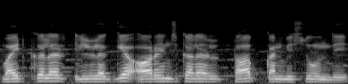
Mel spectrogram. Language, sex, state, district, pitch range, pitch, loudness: Telugu, male, Telangana, Mahabubabad, 125-140 Hz, 130 Hz, -17 LUFS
